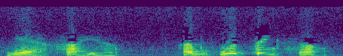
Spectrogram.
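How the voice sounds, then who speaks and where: A woman's voice: fairly low pitch, unhurried, natural voice. An actress playing an ambitious, nagging wife and new mother in a radio drama, with an insistent, emphatic delivery. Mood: troubled. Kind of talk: 1970s radio drama acting. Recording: noisy, tinny old radio broadcast.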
